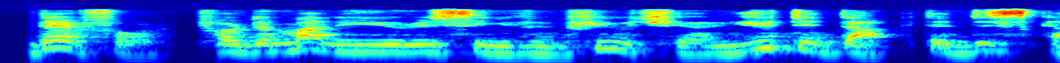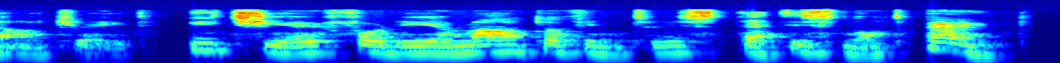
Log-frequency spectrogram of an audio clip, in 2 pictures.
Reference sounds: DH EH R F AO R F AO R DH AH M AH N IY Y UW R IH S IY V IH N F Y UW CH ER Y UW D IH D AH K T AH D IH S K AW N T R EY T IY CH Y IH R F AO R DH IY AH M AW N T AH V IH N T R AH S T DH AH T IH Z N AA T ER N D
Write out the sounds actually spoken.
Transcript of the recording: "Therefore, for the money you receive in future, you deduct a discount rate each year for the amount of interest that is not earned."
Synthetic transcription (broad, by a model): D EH R F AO R F AO R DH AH M AH N IY Y UW R IH S IY V IH N F Y UW CH ER Y UW D IH D AH K T AH D IH S K AW N T R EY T IY CH Y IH R F AO R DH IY AH M AW N T AH V IH N T R AH S T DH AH T IH Z N AA T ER N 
